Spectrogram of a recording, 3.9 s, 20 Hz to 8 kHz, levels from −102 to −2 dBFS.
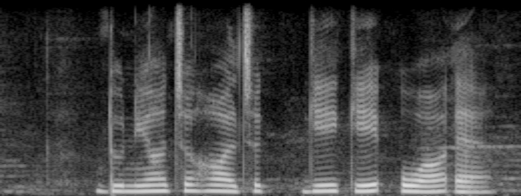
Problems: constant background noise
